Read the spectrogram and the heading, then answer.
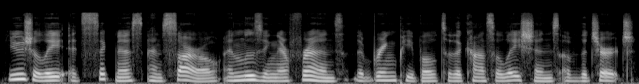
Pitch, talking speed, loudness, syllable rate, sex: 175 Hz, 170 wpm, -17 LUFS, 4.4 syllables/s, female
